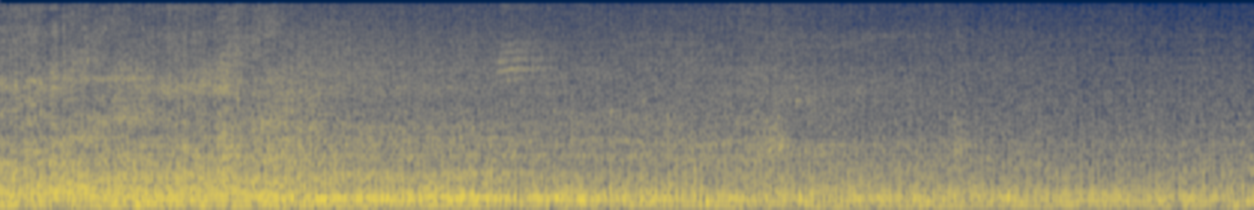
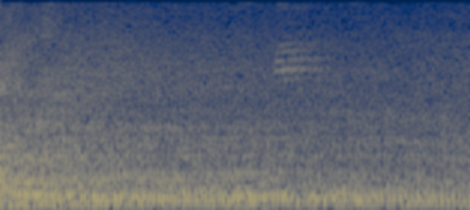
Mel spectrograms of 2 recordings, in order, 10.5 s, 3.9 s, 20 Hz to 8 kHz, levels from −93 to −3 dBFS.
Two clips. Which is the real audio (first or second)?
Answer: second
